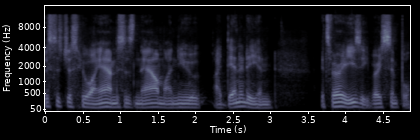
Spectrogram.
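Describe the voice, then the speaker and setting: A man with an Australian accent, a very deep, low pitch and a dark, mellow tone, at a fairly quick pace with fairly even intonation against a quiet background. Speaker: entrepreneur and author, alcohol-free coach. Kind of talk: podcast interview.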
